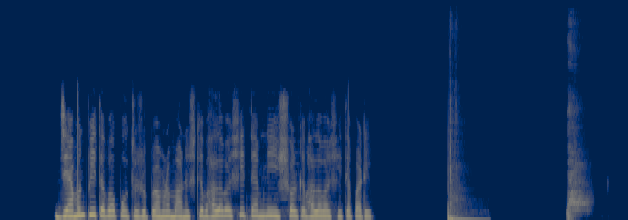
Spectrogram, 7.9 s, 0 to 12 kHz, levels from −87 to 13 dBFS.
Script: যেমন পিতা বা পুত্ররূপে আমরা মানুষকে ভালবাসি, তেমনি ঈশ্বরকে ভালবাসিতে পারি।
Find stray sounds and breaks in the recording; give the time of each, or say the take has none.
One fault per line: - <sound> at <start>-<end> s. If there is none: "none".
- thud at 5.6-6.1 s
- bark at 7.1-7.4 s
